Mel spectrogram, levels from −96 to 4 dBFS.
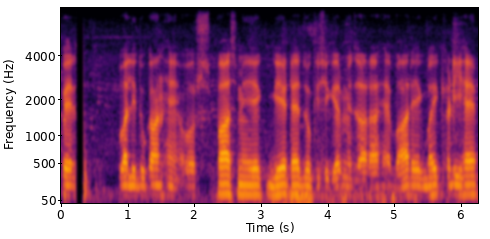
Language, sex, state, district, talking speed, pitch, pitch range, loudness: Hindi, male, Rajasthan, Bikaner, 210 wpm, 100 Hz, 100-105 Hz, -21 LUFS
